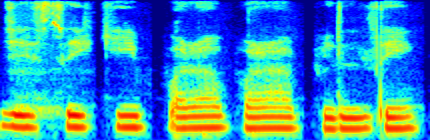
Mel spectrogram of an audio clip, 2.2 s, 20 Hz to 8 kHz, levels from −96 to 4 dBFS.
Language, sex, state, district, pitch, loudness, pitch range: Hindi, female, Arunachal Pradesh, Longding, 200 Hz, -15 LUFS, 195-210 Hz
